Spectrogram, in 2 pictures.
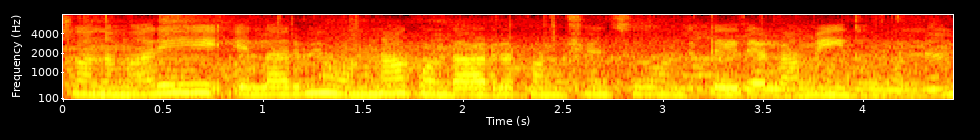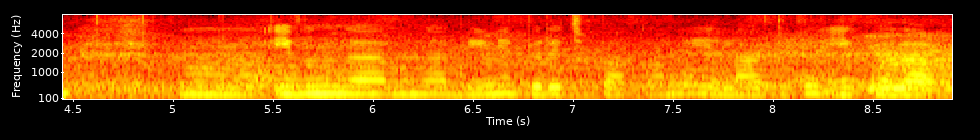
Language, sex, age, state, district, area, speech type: Tamil, female, 18-30, Tamil Nadu, Karur, rural, spontaneous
